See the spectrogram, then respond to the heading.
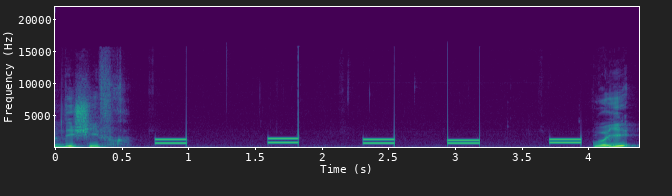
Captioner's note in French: sons de touches de téléphone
